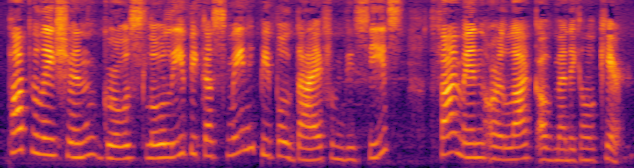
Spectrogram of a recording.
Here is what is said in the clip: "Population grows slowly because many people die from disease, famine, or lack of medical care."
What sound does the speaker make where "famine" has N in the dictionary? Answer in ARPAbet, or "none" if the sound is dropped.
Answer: N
